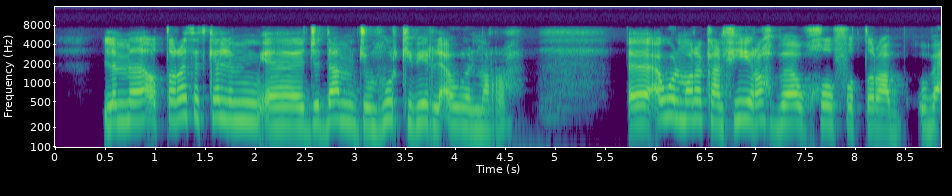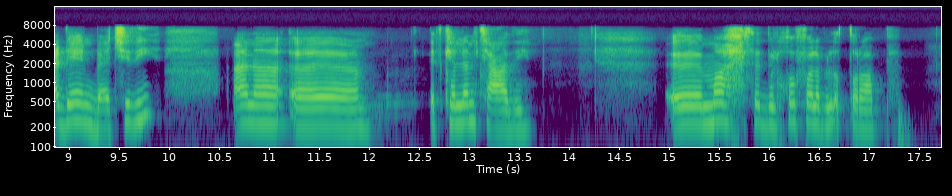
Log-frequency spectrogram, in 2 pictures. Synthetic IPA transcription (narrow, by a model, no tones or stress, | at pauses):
lamːaʔɨt̪ˤːɑɾˤeːt̪ʔat̪kalːamd͡ʒʊd̪ːaːmɪd͡ʒʊmɦuːɾkɪbiːɾlɪʔawːalmɑrˤːɑ̰ | ʔawːalmɑrˤːɑkaːnfiɾˤɑɦbawxoːfwɨt̪ˤːɨɾˤɑːb̚wbaʕd̪eːnbaʕd̪ʃɪði | ʔana | t̪kalːamt̪ʕaːd̪i | maħḁsat̪̚bɪlxoːfwalːabɪlʔɨt̪ˤːɨɾɑːb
